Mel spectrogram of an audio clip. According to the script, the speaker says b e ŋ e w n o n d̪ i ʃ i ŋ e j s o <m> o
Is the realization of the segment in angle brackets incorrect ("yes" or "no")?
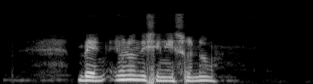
yes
